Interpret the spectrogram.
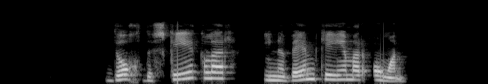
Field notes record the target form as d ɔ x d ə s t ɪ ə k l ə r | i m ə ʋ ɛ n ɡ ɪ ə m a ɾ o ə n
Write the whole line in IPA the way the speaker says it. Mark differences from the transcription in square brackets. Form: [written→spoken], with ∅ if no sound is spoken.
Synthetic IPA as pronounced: d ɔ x d ə s [t→k] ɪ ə k l ə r | i [m→n] ə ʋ ɛ n [ɡ→k] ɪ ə m [a→ə] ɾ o ə n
